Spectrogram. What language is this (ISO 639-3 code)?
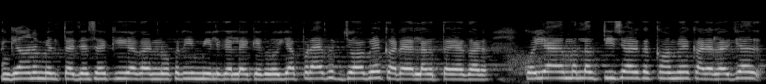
mai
